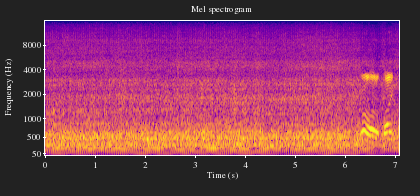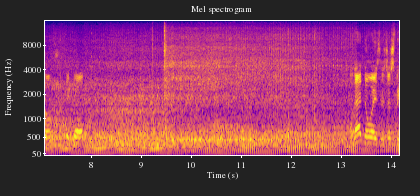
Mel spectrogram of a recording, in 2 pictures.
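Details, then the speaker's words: Craftsman LT1000 riding mower, running with blades engaged after a deck swap: steady drone with a rough rubbing rattle beneath; blade brake pads worn to nothing, common on these, yet the blades still stop. "the blade breaks don't have anything on them that's pretty common with these two it'll still stop the blades"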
